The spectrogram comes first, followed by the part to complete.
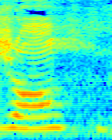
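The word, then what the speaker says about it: wrong: हैं, जैसे सॉर्ट, और यहाँ पे रॉन्ग W साइलेंट होता है, आंसर में भी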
